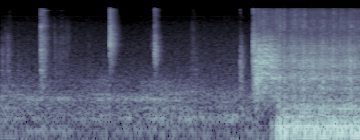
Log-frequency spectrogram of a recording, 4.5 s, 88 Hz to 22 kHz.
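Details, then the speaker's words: 1982 Kawasaki 750 LTD motorcycle after engine seal replacement in the transmission cover and clearing an oil air pocket. Light clicks, then it catches at once and settles into a steady, even idle with no knocks or misses. Normal idle. "the seals are in place nothing is leaking everything is working fine so let's start it up so you can at least hear what it sounds like"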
